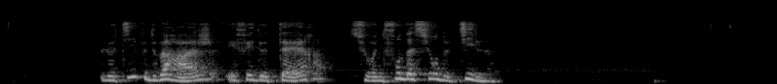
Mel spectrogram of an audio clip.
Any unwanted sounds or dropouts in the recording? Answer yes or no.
no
